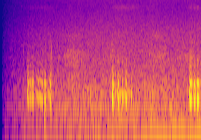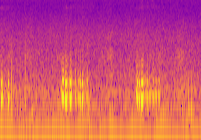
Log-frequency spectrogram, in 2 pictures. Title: Bengal cats snore too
